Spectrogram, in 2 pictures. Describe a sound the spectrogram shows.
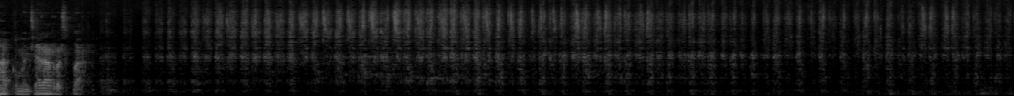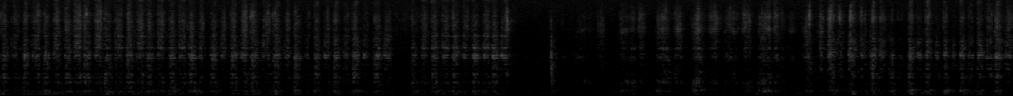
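A coin scratches rapidly at a scratch card.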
